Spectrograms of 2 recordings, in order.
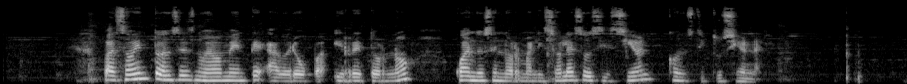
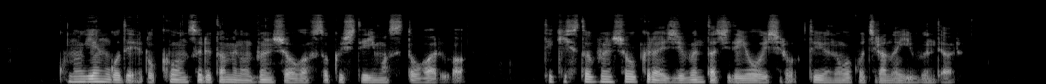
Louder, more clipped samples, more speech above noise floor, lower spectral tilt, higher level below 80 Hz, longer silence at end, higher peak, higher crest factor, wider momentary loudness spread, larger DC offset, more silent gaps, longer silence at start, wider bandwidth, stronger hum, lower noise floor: first, -19 LUFS vs -27 LUFS; neither; second, 40 dB vs 46 dB; about the same, -5 dB/octave vs -4.5 dB/octave; about the same, -58 dBFS vs -54 dBFS; second, 0.45 s vs 0.85 s; first, -2 dBFS vs -8 dBFS; about the same, 18 dB vs 20 dB; first, 14 LU vs 9 LU; neither; neither; first, 0.75 s vs 0.6 s; first, 16 kHz vs 11.5 kHz; neither; second, -58 dBFS vs -73 dBFS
